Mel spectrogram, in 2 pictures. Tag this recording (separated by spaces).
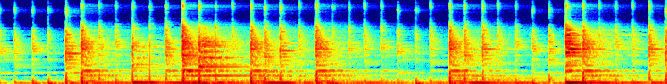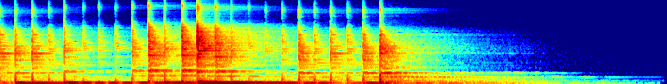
aluminium cans drum hit percussion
